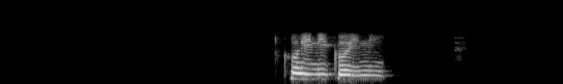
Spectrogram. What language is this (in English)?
Dogri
